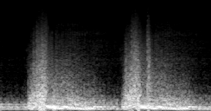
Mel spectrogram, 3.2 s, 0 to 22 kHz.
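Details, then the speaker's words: 2008 Yamaha Royal Star Venture 1300 V4 liquid-cooled, previously running far too rich, spitting flames and popping: after repair and warm-up, two clean rev blips with only a faint pop; better throttle response, air-fuel adjustment planned; smooth revving. "still a little popping coming out of there nothing like it was was that's a lot better this thing would be shooting flames out the back and spitting and popping and that's way smoother"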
